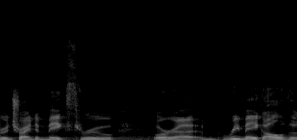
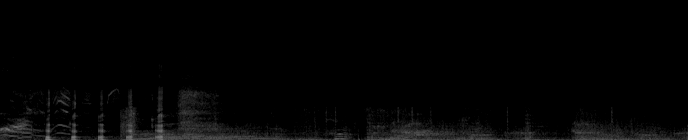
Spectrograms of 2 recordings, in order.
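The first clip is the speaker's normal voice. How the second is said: long breathless wheezing laugh; 9 semitones higher, 9 dB quieter than usual. Real, not acted. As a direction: laugh helplessly at the joke. Laughs at chat comment.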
